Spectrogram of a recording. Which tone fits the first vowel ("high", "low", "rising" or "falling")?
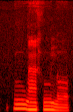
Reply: high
